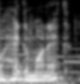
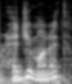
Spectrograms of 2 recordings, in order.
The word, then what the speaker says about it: hegemonic: The interviewer has no hegemonic, or hegemonic, if you want to use the American pronunciation, role over the interviewee, i.e., the usual asymmetric power relation is virtually dissolved.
